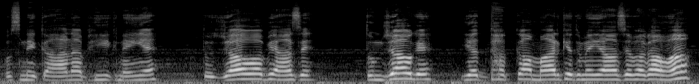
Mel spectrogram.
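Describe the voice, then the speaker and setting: An actor voicing a cruel, drunken husband who threatens slowly and menacingly in a cartoon story. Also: medium pitch, steady tone, soft background music, lightly acted. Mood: threatening. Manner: slow, menacing.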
